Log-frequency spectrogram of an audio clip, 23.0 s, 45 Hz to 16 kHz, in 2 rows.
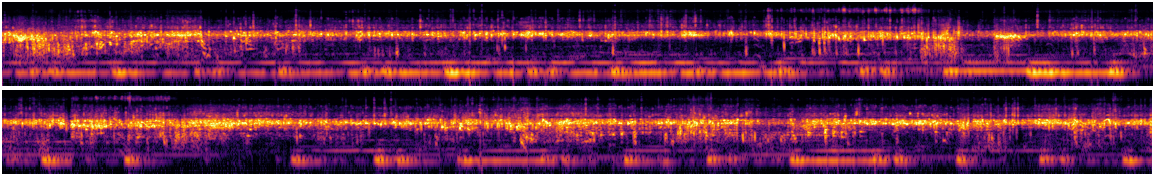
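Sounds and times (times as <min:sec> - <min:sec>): gurgling water: 0:00.0 - 0:23.0
low hum: 0:00.0 - 0:23.0.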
